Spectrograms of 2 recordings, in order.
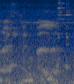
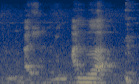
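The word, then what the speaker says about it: أشهد أن لا: Misalnya asyhadu alla, tapi dia bukan asyhadu alla, asyhadu anla.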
